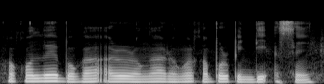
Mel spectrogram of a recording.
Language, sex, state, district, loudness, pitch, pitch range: Assamese, male, Assam, Kamrup Metropolitan, -15 LUFS, 130 Hz, 120-135 Hz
